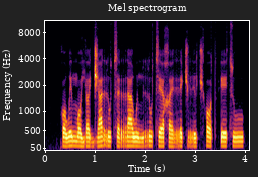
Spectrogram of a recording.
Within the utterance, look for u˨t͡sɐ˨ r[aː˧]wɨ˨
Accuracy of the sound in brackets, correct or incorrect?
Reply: correct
